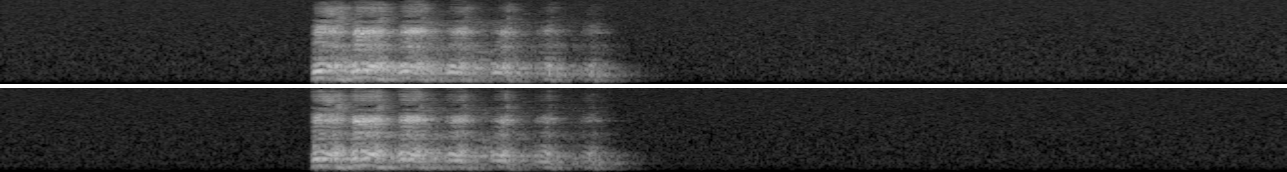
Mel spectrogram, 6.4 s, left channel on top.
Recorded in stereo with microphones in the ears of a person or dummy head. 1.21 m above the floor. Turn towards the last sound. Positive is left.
turn(degrees=-75)  # may be behind; listen again after turning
